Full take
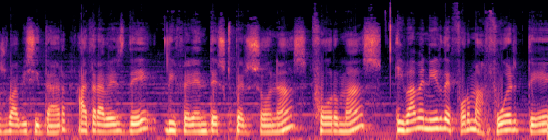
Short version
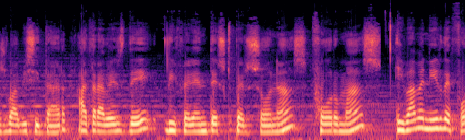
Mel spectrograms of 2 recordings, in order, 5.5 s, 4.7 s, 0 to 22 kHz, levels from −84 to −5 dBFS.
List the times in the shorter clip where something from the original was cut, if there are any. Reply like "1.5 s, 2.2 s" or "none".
none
